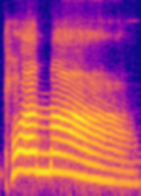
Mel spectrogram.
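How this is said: It is said in a Massachusetts accent.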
